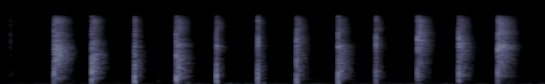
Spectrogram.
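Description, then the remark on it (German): About a dozen sharp hand claps in a steady rhythm with a couple of quicker pairs, clapped out on request, fairly loud, with silence between each clap and no talking. “Klatschen, dann klatsch mal den Rhythmus.”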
